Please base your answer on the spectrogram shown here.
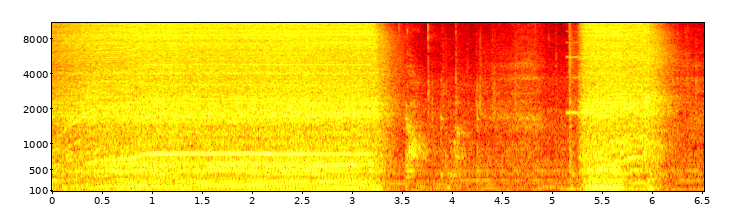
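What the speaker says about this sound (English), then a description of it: "Just run that screw into the PVC right there" A power drill drives a normal screw into PVC pipe on a homemade fishing rod holder, a loud sustained whir for about three seconds, then a pause and a second short burst.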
